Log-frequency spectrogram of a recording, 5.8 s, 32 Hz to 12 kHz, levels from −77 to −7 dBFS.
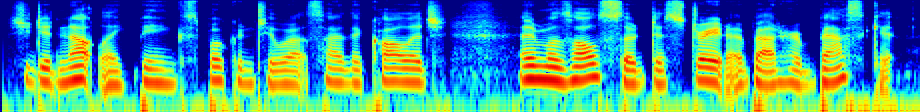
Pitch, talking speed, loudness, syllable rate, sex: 160 Hz, 175 wpm, -19 LUFS, 5.1 syllables/s, female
